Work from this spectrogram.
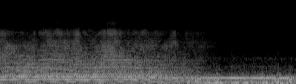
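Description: An offshore powerboat's racing engine drones steadily and quite quietly through the Sicily Ocean Grand Prix, holding a constant pitch under rushing wind noise for about three seconds, with no talk.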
